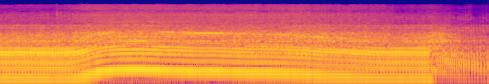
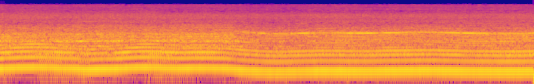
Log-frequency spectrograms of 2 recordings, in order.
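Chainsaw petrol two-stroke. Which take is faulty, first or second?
first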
